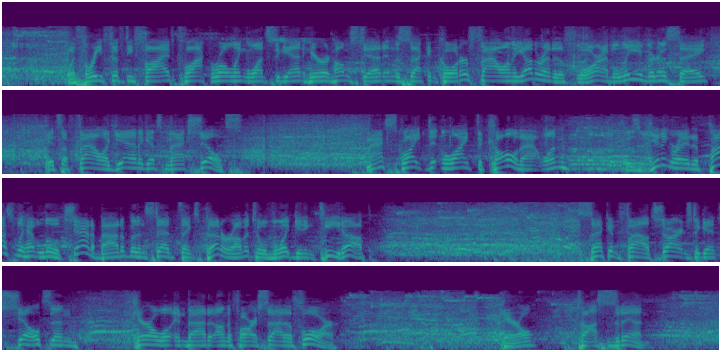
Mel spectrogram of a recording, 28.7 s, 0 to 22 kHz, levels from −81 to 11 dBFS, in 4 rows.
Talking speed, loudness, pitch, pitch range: 180 wpm, -31 LUFS, 175 Hz, 165-195 Hz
